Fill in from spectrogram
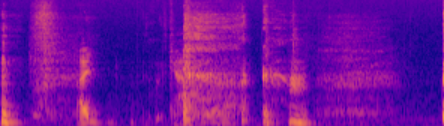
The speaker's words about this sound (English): So that's what you can expect is a lot of coughing.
